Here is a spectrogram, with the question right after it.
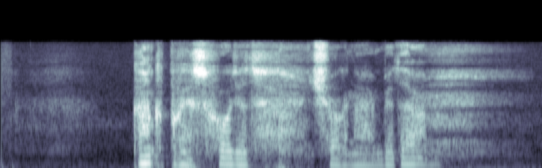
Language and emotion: Russian, sad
